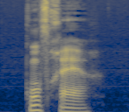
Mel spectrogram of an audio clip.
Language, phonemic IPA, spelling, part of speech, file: French, /kɔ̃.fʁɛʁ/, confrère, noun, Fr-confrère.ogg
- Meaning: colleague, fellow, peer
